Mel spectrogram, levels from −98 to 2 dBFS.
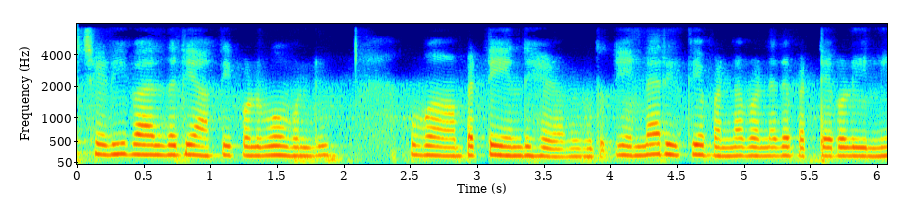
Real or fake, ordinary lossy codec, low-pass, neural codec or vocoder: fake; AAC, 48 kbps; 7.2 kHz; codec, 24 kHz, 0.9 kbps, WavTokenizer, large speech release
